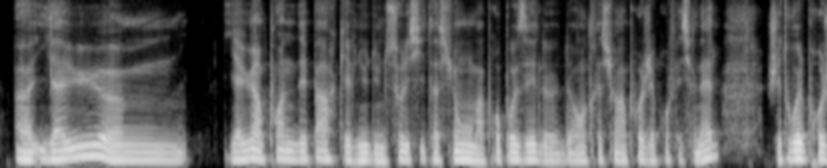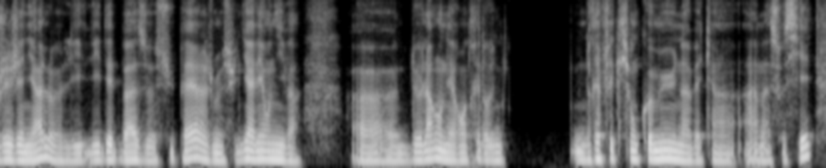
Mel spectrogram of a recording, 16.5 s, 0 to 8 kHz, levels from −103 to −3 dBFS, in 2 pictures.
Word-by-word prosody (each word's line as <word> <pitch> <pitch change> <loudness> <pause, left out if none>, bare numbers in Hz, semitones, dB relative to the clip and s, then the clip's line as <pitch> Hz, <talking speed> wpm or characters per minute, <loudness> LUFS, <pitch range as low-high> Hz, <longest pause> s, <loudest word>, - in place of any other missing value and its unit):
Heu, 105 -2 +3
il 110 - -2
y 105 - +1
a 110 - +4
eu, 140 +4 +4
hem 100 -3 0 0.5
il - - -3
y 105 - +3
a - - +3
eu 115 +3 +3
un 110 - +4
point 110 +3 -1
de 110 - +1
départ 110 +1 -1
qui - - -3
est - - +4
venu 95 +2 0
d'une 90 -1 -1
sollicitation, 100 +2 -1
on 100 -1 +4
m'a 90 -2 +1
proposé 100 +2 0
de 90 -2 -3
de 85 +1 -5
rentrer 90 +2 -4
sur 95 -1 -3
un 90 - 0
projet 95 -1 -3
professionnel. 95 - -3 0.5
J'ai 100 - -3
trouvé 110 +2 +4
le 110 - 0
projet 105 -1 +1
génial, 100 +6 +3
heu, 100 -5 0
l'i 90 +2 -2
l'idée 100 +1 0
de 100 - -11
base, 95 -2 +1
heu, 90 - -2
super 115 +6 0
et - - +1
je 95 - -2
me 95 - +2
suis 90 - -7
dit: 110 - +2
«Allez, 110 0 +4
on 105 - +3
y 100 - +4
va.» 85 -2 -4 0.6
Heu, 90 0 -1
de 90 +2 -2
là 110 +3 +3
on 115 -3 +4
est 100 - +2
rentré 95 0 -2
dans 95 - -2
une 95 0 -1 0.7
une 100 -1 -1
réflexion 110 +1 0
commune 110 -1 +4
avec 90 -1 -3
un 90 -1 -4
un 95 -1 -3
associé 105 - -1
100 Hz, 235 wpm, -23 LUFS, 95-110 Hz, 0.7 s, a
